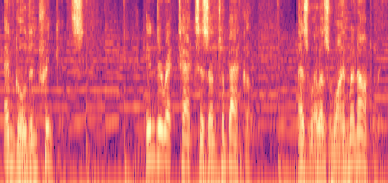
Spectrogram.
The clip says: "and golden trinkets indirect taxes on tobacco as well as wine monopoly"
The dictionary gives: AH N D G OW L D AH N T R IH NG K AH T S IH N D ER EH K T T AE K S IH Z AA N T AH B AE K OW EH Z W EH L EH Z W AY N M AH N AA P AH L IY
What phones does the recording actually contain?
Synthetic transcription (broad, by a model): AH N G OW L D N T R IH NG K AH T S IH N D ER EH K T T AE K S IH Z N T AH B AE K OW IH Z W EH L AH Z W AY N M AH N AA P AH L IY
